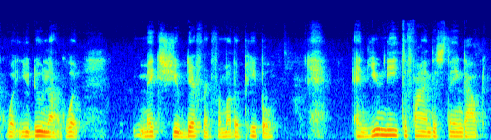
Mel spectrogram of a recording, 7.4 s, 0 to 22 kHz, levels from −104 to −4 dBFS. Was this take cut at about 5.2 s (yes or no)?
no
